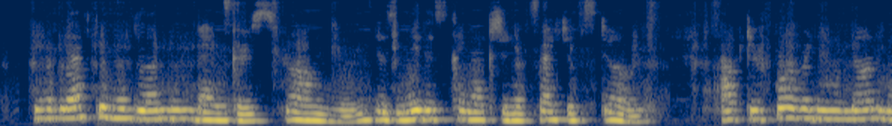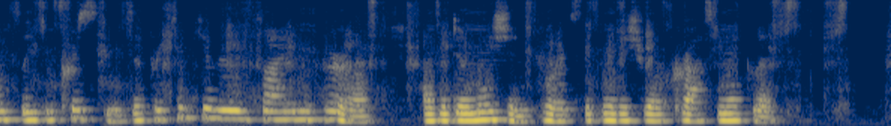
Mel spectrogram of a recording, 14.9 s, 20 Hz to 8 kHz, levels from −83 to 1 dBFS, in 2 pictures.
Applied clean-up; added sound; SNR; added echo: neural separator model SepFormer DNS4.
